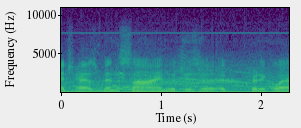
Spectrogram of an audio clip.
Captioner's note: people chattering distantly; wrestlers exclaiming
